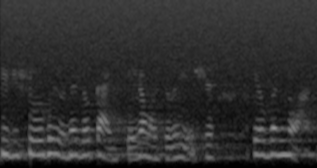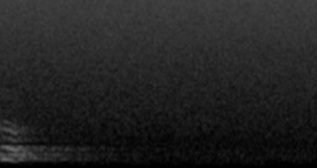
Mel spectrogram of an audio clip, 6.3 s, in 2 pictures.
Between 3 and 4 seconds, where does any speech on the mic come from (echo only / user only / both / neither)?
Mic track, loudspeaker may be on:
echo only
